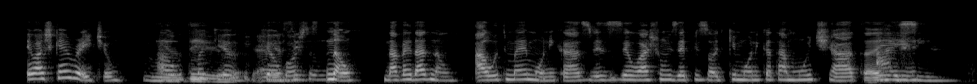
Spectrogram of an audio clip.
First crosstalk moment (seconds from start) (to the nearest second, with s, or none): 2 s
